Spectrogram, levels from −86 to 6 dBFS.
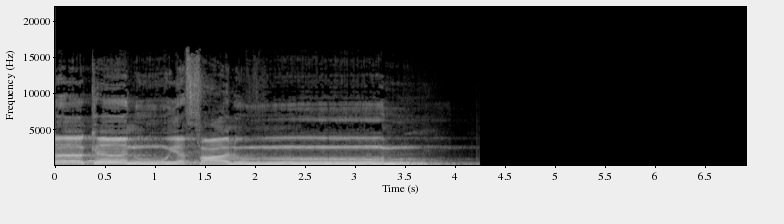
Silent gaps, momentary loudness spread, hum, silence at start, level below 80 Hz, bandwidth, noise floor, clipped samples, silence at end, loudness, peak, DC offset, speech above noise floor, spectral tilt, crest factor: none; 7 LU; none; 0 s; -66 dBFS; 16 kHz; under -90 dBFS; under 0.1%; 2.65 s; -19 LUFS; -8 dBFS; under 0.1%; over 71 dB; -4.5 dB/octave; 14 dB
